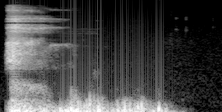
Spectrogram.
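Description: A burst of breath-like noise into a microphone, like a sigh or a rustle, cutting in suddenly and fading out after nearly two seconds.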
